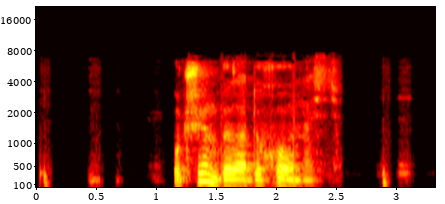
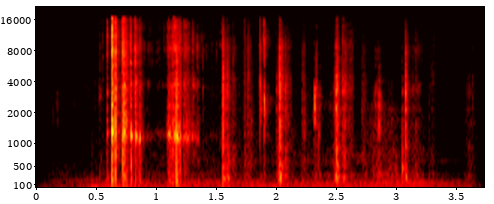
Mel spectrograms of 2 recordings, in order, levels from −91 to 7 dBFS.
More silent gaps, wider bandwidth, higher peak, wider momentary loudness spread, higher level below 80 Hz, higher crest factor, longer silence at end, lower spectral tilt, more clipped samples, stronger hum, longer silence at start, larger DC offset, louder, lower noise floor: first, 0.17-0.29 s, 0.59-0.65 s, 0.84-0.92 s vs none; second, 7.4 kHz vs 17 kHz; about the same, 0 dBFS vs -2 dBFS; first, 26 LU vs 21 LU; first, -54 dBFS vs -62 dBFS; second, 18 dB vs 36 dB; second, 0.4 s vs 1.1 s; first, -5.5 dB/octave vs -0.5 dB/octave; neither; neither; second, 0.05 s vs 0.65 s; neither; first, -16 LUFS vs -32 LUFS; second, -38 dBFS vs -65 dBFS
